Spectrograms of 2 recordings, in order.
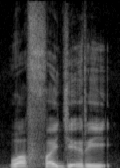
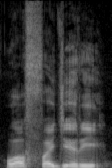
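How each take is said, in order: The two takes are said the same way.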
